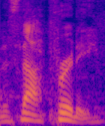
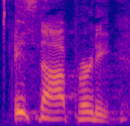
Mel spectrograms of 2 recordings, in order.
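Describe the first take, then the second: First: Mock sad. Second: Said in the usual way. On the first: Shown as a demonstration. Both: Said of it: "You should also see me sad".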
